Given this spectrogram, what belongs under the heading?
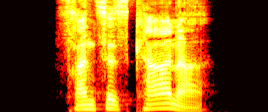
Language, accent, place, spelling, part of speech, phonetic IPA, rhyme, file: German, Germany, Berlin, Franziskaner, noun, [fʁant͡sɪsˈkaːnɐ], -aːnɐ, De-Franziskaner.ogg
- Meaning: Franciscan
